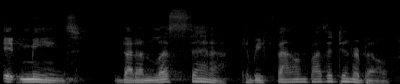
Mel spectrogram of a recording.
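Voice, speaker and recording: A man's voice: on the low side, normal speed, darkish tone, close to an everyday voice. A man playing a tiny, solemn elf foreman with a long-winded official manner in a live comedy radio play. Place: live on stage at a comedy club.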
